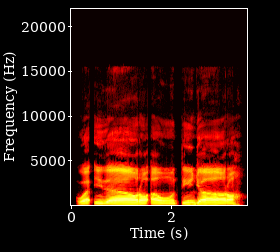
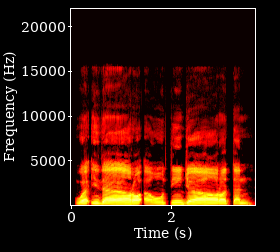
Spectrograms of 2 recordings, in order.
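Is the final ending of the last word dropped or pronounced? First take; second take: dropped; pronounced. First: The last word ends cut short without its ending. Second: The last word ends with its full final syllable. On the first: "dibaca sukun ini" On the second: "dibaca semua"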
